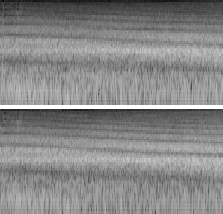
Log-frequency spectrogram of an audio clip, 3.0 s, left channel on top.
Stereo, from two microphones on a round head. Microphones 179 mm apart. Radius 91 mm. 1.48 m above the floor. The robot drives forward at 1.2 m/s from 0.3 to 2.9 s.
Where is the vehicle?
40° right (ahead or behind); by 3.0 s 70° right (ahead or behind).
